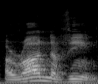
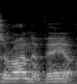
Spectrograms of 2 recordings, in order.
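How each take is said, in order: First: Amhrán na bhFiann said as "ow-rawn na veen"; Irish title pronounced his way. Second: Amhrán na bhFiann with bhFiann as "vail"; Amhrán na bhFiann ending on "vail" not "veen"; old mistaken pronunciation. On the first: Shown as a demonstration. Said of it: "That's how I pronounce it". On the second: Retold or imitated. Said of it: "I thought it was".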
